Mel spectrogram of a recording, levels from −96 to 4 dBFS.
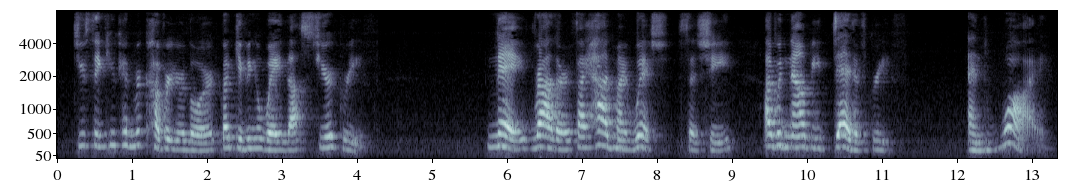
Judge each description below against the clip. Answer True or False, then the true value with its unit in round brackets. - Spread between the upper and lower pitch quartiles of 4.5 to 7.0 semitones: True (5.3 semitones)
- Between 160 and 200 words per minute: False (150 wpm)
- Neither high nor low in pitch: False (205 Hz)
